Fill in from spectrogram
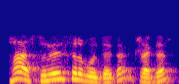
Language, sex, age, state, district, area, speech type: Marathi, male, 18-30, Maharashtra, Raigad, rural, conversation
